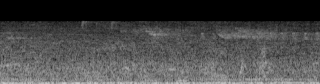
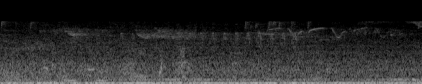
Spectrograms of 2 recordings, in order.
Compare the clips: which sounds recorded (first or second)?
second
